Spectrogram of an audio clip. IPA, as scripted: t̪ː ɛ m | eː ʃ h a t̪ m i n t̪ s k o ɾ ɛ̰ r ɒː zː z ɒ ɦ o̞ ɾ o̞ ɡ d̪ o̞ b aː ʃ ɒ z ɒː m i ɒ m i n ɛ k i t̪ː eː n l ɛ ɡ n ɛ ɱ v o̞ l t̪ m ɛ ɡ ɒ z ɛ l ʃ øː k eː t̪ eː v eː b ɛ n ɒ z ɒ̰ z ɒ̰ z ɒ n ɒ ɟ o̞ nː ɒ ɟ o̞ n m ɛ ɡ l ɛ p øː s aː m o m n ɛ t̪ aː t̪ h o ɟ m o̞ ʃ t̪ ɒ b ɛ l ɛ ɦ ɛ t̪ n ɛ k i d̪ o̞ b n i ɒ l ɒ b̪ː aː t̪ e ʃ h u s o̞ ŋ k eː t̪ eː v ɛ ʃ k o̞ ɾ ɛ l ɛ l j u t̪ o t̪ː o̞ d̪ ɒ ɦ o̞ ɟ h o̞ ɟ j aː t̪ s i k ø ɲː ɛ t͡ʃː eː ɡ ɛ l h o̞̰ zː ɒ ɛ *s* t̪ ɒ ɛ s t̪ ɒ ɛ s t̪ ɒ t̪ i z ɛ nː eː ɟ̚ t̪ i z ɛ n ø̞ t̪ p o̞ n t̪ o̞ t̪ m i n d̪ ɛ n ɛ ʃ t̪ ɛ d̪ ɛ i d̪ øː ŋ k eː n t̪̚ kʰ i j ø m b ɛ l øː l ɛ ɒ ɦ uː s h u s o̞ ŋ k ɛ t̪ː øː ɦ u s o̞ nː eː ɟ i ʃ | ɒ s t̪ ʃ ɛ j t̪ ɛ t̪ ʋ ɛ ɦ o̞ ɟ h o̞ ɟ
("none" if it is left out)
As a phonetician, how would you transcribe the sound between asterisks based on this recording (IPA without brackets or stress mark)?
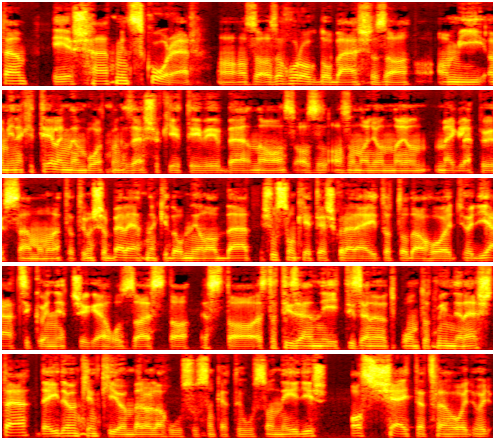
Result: s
